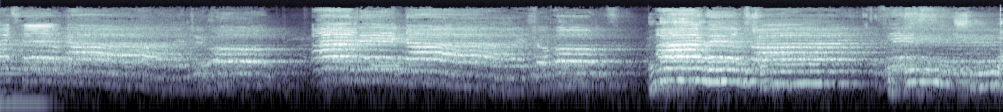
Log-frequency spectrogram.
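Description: A stadium crowd singing a melody together in long sustained phrases, with the voices of people close by among them. The phrases break briefly about six seconds in and again past halfway.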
